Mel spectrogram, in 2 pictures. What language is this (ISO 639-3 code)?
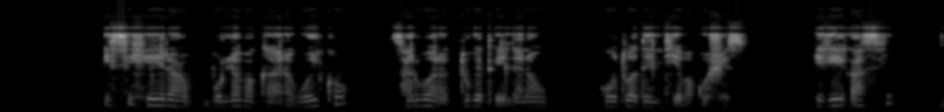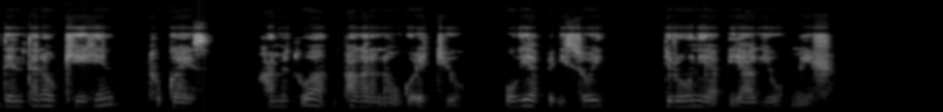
wal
